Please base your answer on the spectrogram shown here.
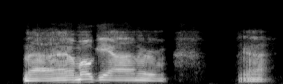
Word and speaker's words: Mogollon: No, Mogollon Rim. Yeah. Cuz the L is kind of silent.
